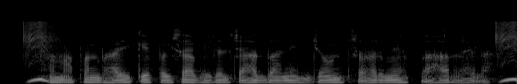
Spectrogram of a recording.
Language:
Bhojpuri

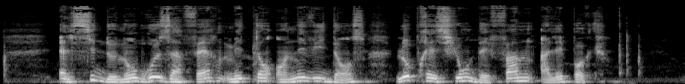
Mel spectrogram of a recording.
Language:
French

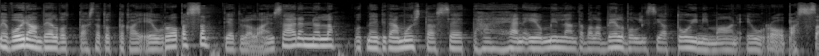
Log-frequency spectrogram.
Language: Finnish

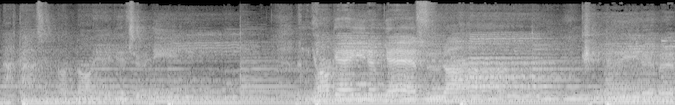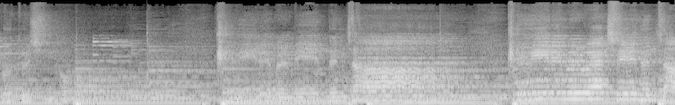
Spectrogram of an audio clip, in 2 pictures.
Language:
Korean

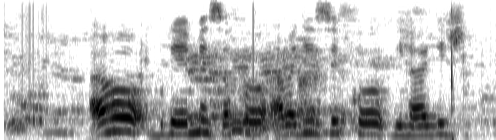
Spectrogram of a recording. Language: Kinyarwanda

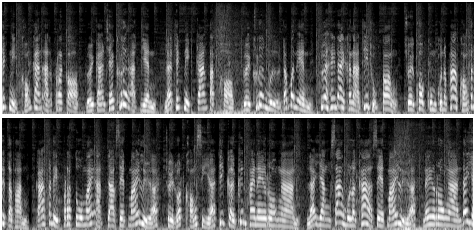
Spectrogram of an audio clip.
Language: Thai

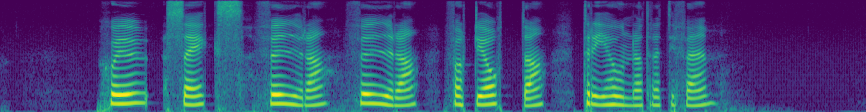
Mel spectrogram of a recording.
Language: Swedish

